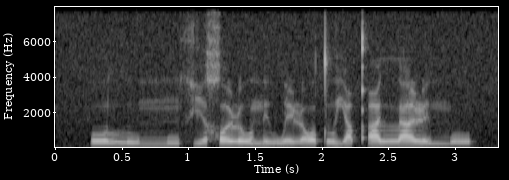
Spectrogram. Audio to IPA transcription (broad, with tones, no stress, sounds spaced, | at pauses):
o˥ lː u˩ mː ũ˩ x i˥ χ o˥ ɭ o˥ n ɪ˩ u̯ w e˩ ɭ ɔ˥ t ʊ˥ j ɪ˩ qʼ ɛ˥ lː a˥ ɭ ɪ˩ mː o˩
